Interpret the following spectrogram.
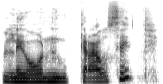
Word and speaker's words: León Krauze: Hoy tengo un invitado muy especial, un periodista sumamente conocido, León Krause. Creo que no estoy pronunciando bien tu nombre, tu perfectamente bien.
